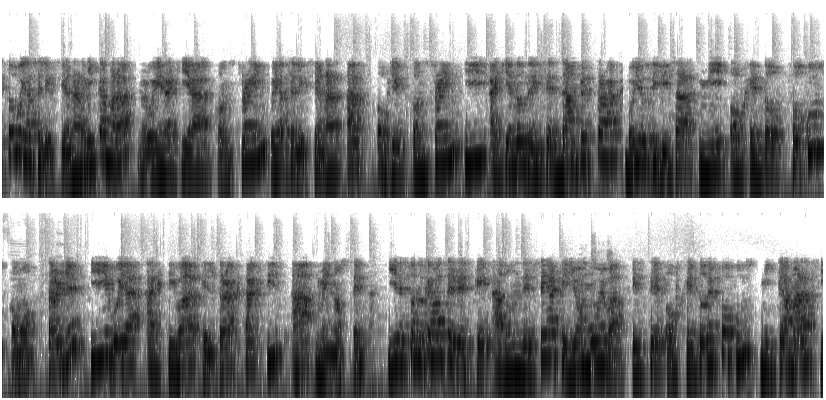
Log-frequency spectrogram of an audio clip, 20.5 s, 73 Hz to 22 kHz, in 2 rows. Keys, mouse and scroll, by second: 2.0 click, 9.1 click, 14.0 click, 15.8 click, 18.5 g.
